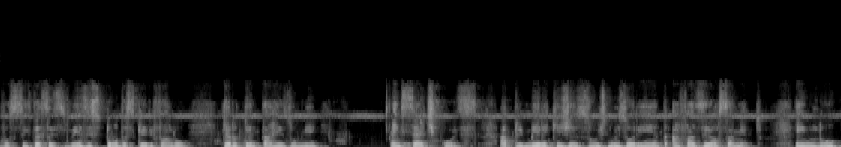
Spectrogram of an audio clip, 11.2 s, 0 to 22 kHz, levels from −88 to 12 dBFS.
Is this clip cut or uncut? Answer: uncut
